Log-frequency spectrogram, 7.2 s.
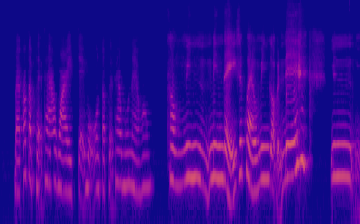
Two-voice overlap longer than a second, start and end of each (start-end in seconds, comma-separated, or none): none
